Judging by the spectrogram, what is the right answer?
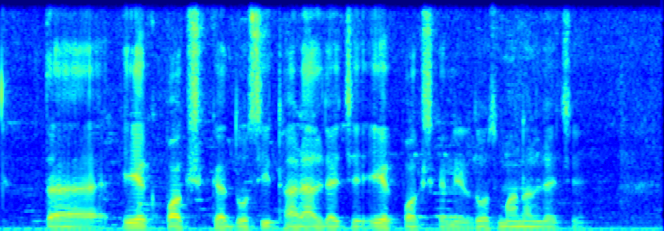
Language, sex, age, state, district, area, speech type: Maithili, male, 45-60, Bihar, Araria, rural, spontaneous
